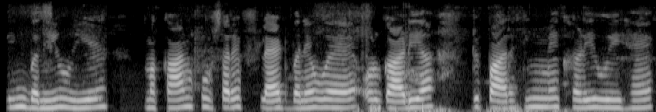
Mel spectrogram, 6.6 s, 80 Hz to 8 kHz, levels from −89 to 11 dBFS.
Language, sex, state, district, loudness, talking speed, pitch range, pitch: Hindi, female, Rajasthan, Jaipur, -19 LUFS, 165 wpm, 200-220 Hz, 205 Hz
